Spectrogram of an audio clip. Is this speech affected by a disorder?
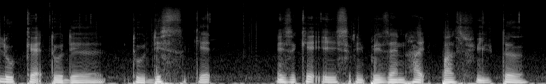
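No.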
